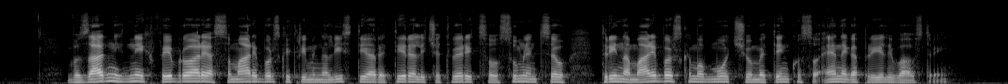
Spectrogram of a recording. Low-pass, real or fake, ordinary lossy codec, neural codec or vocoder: 14.4 kHz; real; none; none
